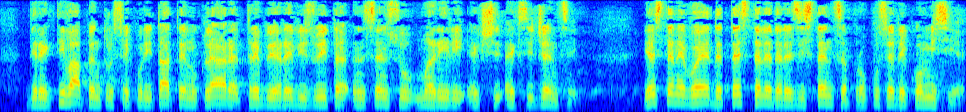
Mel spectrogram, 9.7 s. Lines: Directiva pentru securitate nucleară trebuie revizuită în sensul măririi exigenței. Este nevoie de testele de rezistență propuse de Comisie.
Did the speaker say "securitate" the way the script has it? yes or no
yes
